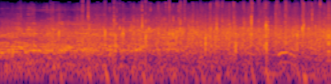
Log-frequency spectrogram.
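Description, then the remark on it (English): An audience claps together in a steady rhythm, the dense, continuous patter of many hands keeping time, with a murmur of voices running underneath. “Black man, clap on that second beat.”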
